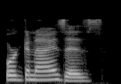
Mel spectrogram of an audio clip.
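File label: "organizes", British English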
